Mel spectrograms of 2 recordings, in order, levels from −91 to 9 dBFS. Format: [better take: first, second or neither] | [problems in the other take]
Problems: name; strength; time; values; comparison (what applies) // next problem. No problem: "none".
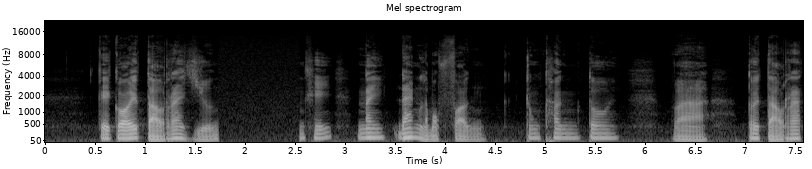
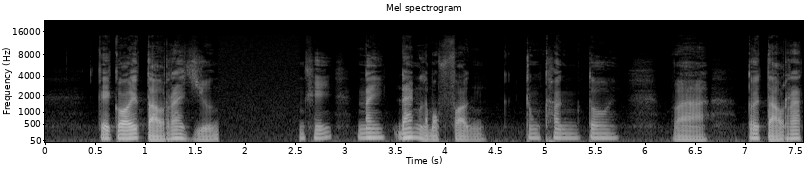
neither | audio freezing; at 1.5 s for 1 s; the same in both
